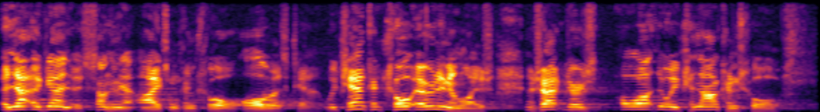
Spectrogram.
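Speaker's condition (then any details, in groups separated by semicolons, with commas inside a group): Traumatic brain injury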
